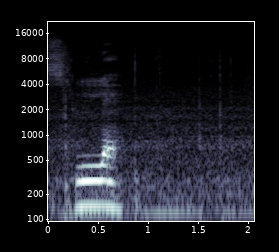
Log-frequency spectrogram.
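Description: A finger taps on a touchscreen.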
